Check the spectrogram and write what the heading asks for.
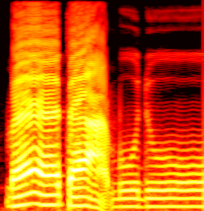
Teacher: Mad yang muncul karena wakaf dan disebabkan karena adanya sebelum huruf yang diwakafkan dan disukunkan ada huruf mad, yaitu berupa huruf waw. Maka panjangnya du di sini boleh 2 harokat, boleh 4 harokat, boleh 6 harokat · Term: mad arid disukun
